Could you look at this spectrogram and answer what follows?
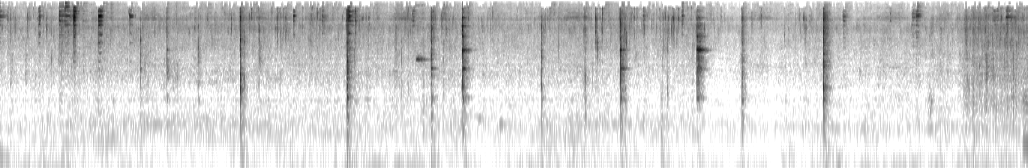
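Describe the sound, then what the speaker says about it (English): Fresh parsley is stirred into cheese in a bowl, a soft continuous mixing scrape punctuated by about a dozen sharp utensil taps against the bowl at a fairly regular pace, close by. "I'm mixing this all up."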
